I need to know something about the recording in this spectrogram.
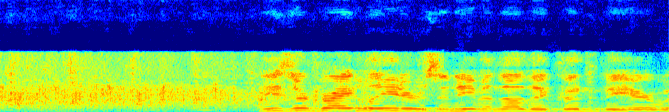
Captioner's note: applause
